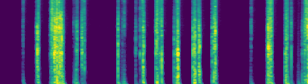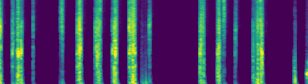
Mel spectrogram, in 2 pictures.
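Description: Crisp bursts of tarot cards riffling and flicking together, irregular and close, separated by silent pauses.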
